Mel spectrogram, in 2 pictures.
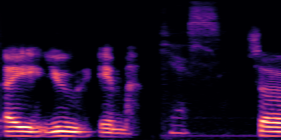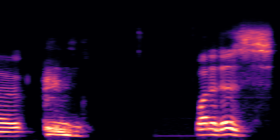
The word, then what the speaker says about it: Om: Well, yeah, first of all, just to explain what Om actually is. We see it often spelled OM, but Yes, actually the way it's pronounced is AUM.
